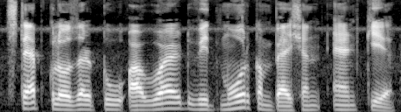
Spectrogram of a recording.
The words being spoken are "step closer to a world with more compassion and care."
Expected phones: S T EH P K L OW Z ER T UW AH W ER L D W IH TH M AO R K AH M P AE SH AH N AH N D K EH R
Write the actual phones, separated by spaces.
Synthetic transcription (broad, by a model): S T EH P K L OW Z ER T UW AH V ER D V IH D M AO R K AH M P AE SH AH N AH N D K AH R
